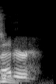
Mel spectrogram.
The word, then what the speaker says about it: Meador: Is Meador.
